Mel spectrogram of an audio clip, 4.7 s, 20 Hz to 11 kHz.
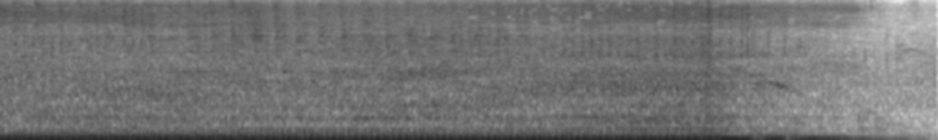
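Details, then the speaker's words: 1977 Oldsmobile Cutlass after new exhaust manifold gasket fitted, exhaust blowout now quieter; two plug wires left disconnected, so two cylinders not firing. Deep idle with uneven lumpy beat about three times a second before shutoff; misfire on two cylinders. "Then we got two cylinders that aren't even firing. Funny."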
